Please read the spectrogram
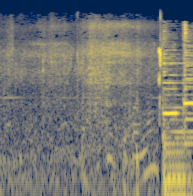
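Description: Steady rushing noise of wind on the microphone of a handheld camera outdoors, growing a little louder toward the end.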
